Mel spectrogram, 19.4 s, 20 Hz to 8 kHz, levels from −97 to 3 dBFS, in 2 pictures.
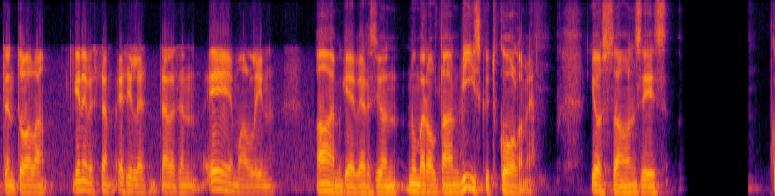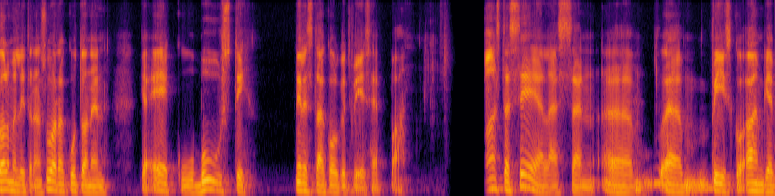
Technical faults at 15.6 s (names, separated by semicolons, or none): long network dropout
